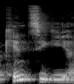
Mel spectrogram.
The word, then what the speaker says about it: Kintsugi: Ich kannte Kintsugi, da schreibt man Kintsugi, also mit U hinten, aber Kintsugi heißt es eigentlich korrekt ausgesprochen, kannte ich schon, weil ich zweimal das Glück hatte, in Tokio für kurze Zeit arbeiten zu dürfen, beruflich mit der Agentur.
